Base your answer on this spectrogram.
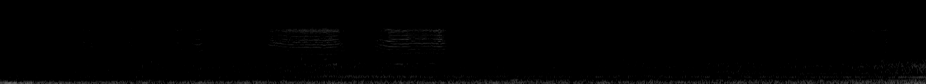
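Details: A bee buzzing busily while pollinating, its wavering, harmonically rich drone rising in two short passes near the middle over a steady low hum of background noise.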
